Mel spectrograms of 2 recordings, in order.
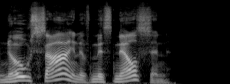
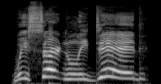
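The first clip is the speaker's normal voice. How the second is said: high, loud eager cry; kids crying out; 13 semitones higher, 7 dB louder than usual. A narrator's reading. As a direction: shout it with relief. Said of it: "cried all the kids".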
